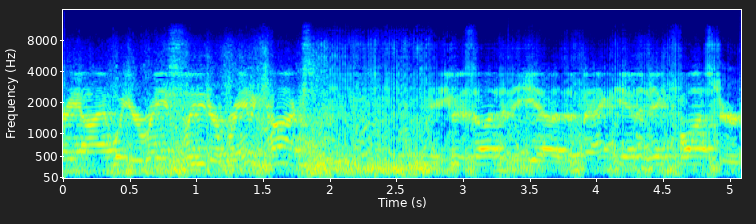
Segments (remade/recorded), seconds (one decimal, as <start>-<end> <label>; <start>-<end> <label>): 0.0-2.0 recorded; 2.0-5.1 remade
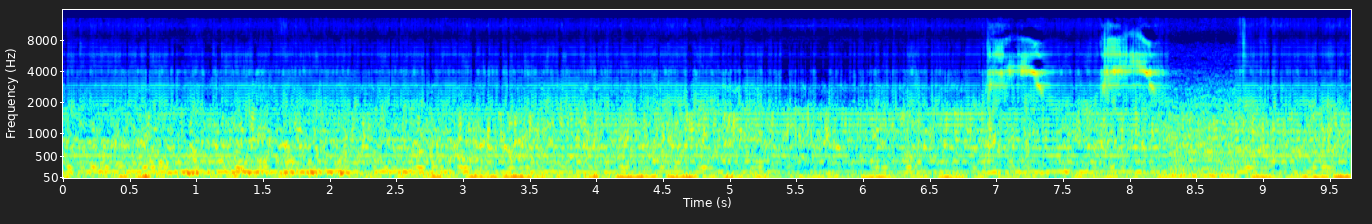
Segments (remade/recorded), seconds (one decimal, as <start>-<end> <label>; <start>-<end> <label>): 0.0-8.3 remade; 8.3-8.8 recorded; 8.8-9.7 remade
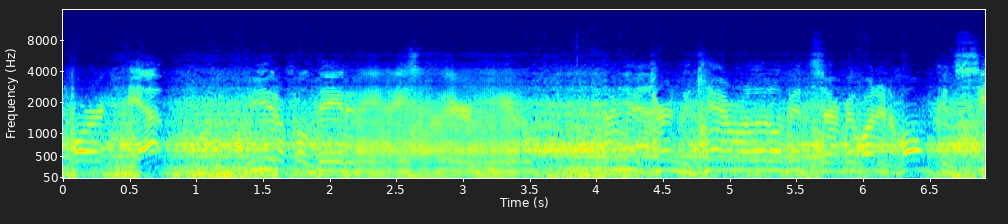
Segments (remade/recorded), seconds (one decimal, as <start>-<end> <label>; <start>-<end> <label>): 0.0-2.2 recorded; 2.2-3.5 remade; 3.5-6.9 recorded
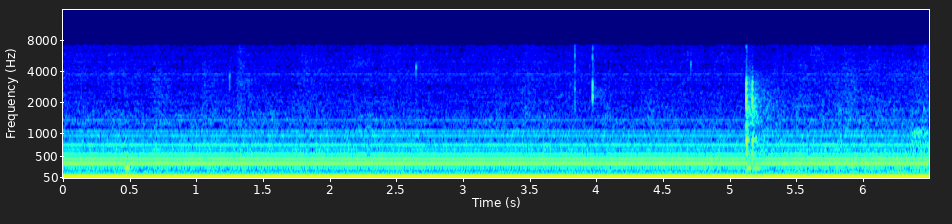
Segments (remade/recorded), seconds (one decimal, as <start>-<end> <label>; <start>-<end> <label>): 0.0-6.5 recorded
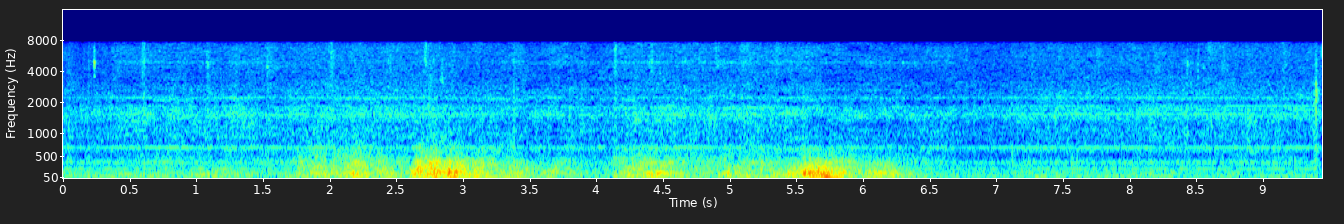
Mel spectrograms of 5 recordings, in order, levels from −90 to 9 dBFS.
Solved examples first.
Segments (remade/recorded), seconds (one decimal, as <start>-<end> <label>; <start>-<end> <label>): 0.0-0.4 recorded; 0.4-1.7 remade; 1.7-3.3 recorded; 3.3-6.7 remade; 6.7-9.4 recorded

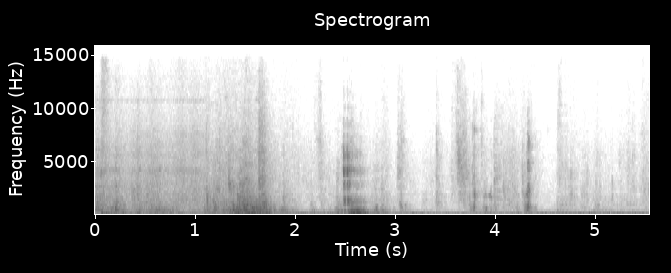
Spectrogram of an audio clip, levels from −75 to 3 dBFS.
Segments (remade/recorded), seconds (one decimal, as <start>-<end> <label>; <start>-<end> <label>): 0.0-1.1 remade; 1.1-5.5 recorded

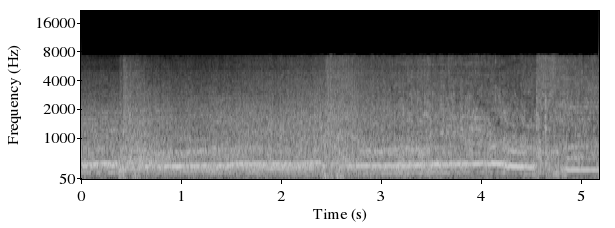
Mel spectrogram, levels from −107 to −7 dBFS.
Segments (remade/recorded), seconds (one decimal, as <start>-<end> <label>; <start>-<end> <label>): 0.0-3.1 recorded; 3.1-5.2 remade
